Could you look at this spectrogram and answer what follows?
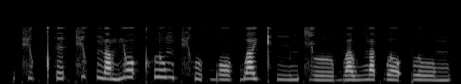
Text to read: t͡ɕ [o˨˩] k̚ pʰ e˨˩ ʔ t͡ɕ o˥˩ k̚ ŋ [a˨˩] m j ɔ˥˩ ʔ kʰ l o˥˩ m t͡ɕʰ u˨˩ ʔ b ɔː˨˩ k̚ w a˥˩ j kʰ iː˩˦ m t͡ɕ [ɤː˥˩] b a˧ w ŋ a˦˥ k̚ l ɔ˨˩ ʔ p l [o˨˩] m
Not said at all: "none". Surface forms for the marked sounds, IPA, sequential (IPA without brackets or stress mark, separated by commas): o˨˩, a˨˩, ɤː˨˩, o˨˩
